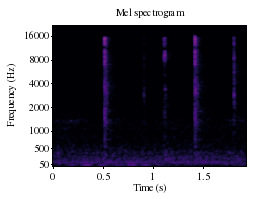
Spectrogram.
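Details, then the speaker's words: Drake T4XB ham radio transmitter on the bench, powered up without mixer tube, driver or finals, after resistor fire and solder shorts: crisp separate relay clicks, about five in two seconds, over a faint hum; relays switching normally. "I like the Drake t4xb this is the one I started off with and this one and I even have some relays clicking here"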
